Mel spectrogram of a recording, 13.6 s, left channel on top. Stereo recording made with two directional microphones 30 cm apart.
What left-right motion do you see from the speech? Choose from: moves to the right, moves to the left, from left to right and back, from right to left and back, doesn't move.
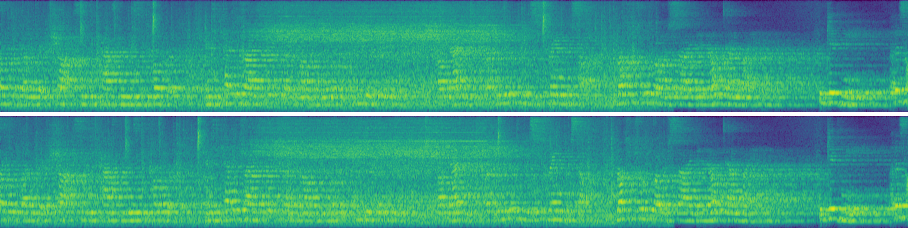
from left to right and back.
